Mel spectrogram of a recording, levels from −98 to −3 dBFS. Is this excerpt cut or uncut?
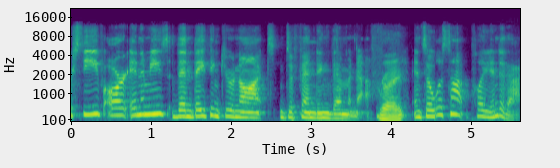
cut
